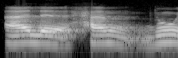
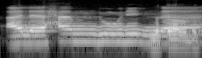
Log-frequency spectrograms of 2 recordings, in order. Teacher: Nah, kemudian contohnya pada kata lafaz alhamdu. Ya, seharusnya tanpa qalqalah pada huruf lam,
